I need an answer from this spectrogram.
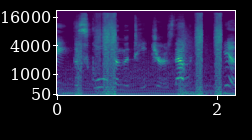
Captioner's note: phone garbles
